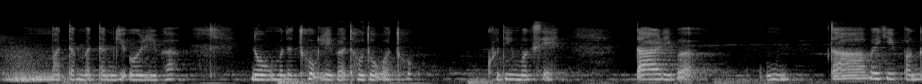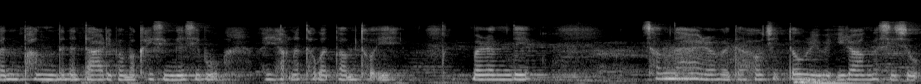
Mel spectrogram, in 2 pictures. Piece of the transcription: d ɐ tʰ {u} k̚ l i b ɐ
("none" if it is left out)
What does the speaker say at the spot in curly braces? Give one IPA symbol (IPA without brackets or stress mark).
o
